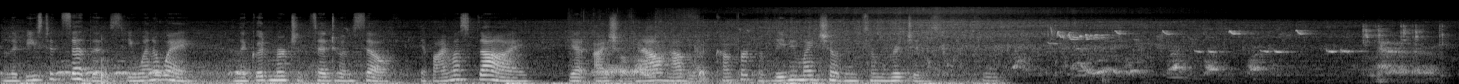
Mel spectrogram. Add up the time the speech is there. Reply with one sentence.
The speech can be heard for 10 seconds in total.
